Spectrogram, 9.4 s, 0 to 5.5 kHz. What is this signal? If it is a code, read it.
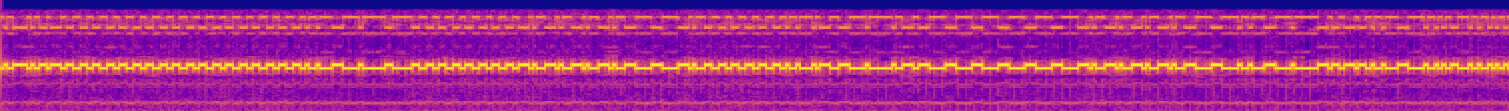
RTTY, about 45.45 baud. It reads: IIIIIIIII.VIIIIHHHHMMHIII+.AMMMMMMHHHHMM. .:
